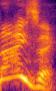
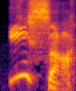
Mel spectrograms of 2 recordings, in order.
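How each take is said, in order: First: The name sounds like the common name Isaac. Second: The name sounds like 'ee' plus 'sock'. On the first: The speaker calls it wrong. "not even Isaac" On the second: The speaker calls it right. "it's pronounced Esoc"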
